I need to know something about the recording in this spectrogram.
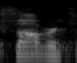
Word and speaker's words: Saubert: How do you pronounce Eric Saubert's name?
